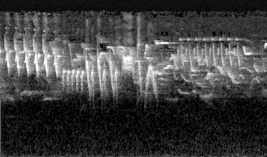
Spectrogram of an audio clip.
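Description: Birds sing steadily with rapid, repeated high chirps and twittering trills that overlap throughout, fairly soft, with no voices present.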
